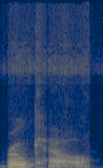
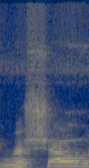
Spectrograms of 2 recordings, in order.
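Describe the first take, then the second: First: The middle consonant is a hard k sound. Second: The middle consonant is an sh sound. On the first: "a hard sound like a K sound" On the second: "more like a sh sound"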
